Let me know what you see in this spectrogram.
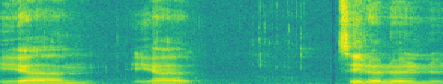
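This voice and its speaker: The man talks very slowly, his voice pitched fairly low. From Algeria, moved to Quebec at about 9. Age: 20s. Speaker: real estate investor. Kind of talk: interview conversation. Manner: halting, many fillers.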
